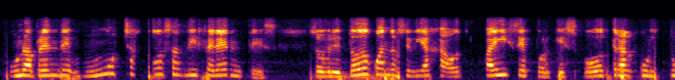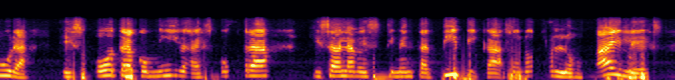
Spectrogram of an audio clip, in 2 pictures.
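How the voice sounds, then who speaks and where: A woman's voice: a little high, a little slow, a bit bright. A woman with a Chilean accent teaching an online class to children, explaining patiently and often checking in with the class. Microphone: video call. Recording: noisy video call.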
